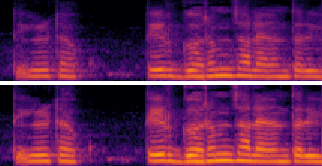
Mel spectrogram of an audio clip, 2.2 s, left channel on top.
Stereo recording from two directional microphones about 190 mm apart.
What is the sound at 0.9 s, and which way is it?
Speech, 30° right (ahead or behind).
